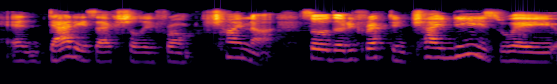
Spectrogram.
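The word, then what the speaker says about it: 氣: So that's what the idea, and it's basically sharing the same character pronounced as an ki or chi, that is as an tomato or tomato.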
